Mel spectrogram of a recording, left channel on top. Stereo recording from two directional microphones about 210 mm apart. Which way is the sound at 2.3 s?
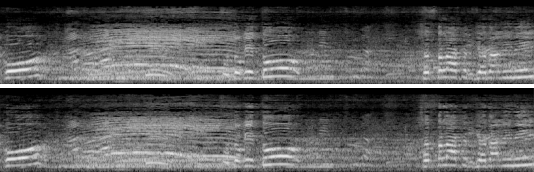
20° right (ahead or behind).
